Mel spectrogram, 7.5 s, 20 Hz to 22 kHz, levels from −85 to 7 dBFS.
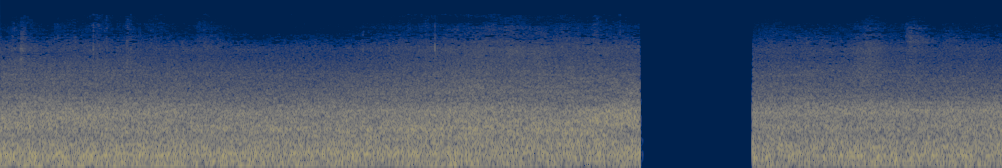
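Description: At 4.80 s the sound cuts off abruptly mid-flow. What follows is an audio dropout to silence lasting about 0.84 s, until 5.64 s. The gap is dead silence, with no room tone or hiss underneath. The sound then resumes just as suddenly. The input was likely lost for that moment, through a disconnect or a stray mute, while the recorder kept writing silence. Whatever happened during the gap is gone.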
